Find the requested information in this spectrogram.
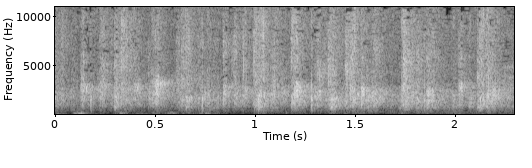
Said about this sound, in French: On peut applaudir Vincent Azé, s'il vous plaît.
